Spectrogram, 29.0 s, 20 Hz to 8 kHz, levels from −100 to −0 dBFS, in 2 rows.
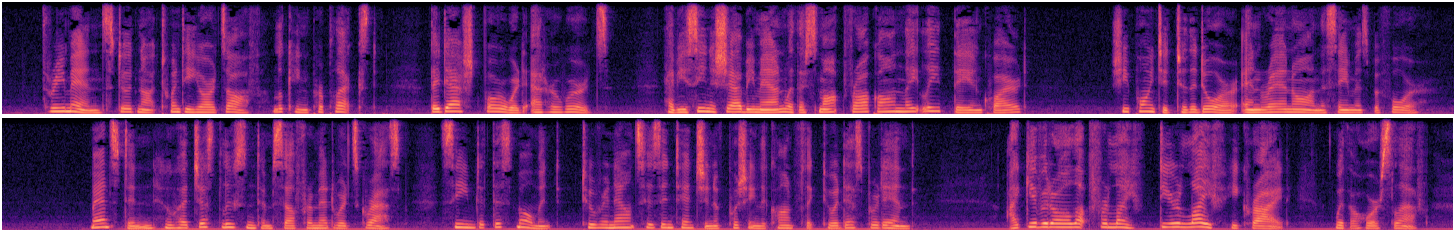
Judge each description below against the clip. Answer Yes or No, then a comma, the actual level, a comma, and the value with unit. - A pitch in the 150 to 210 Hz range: Yes, high, 190 Hz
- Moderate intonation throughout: Yes, average, 4.4 semitones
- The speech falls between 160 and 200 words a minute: Yes, average, 165 wpm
